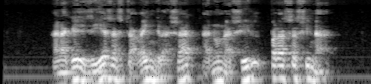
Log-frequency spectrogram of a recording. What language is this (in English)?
Catalan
